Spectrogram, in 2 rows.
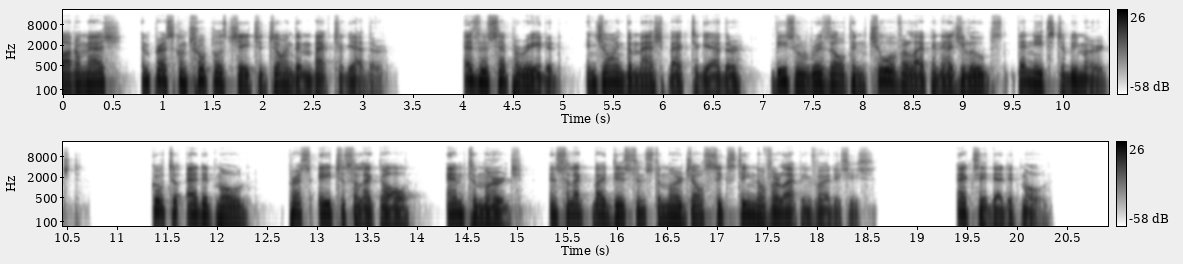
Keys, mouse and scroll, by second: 1.6 ctrl+j, 11.3 Tab, 13.0 a, 14.3 m, 19.4 Tab.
